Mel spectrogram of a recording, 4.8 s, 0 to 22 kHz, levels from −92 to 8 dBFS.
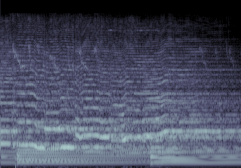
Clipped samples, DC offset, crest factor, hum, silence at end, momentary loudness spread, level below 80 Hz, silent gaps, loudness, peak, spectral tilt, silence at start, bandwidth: under 0.1%; under 0.1%; 12 dB; none; 0 s; 7 LU; -68 dBFS; none; -24 LUFS; -12 dBFS; -4.5 dB/octave; 0 s; 15.5 kHz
